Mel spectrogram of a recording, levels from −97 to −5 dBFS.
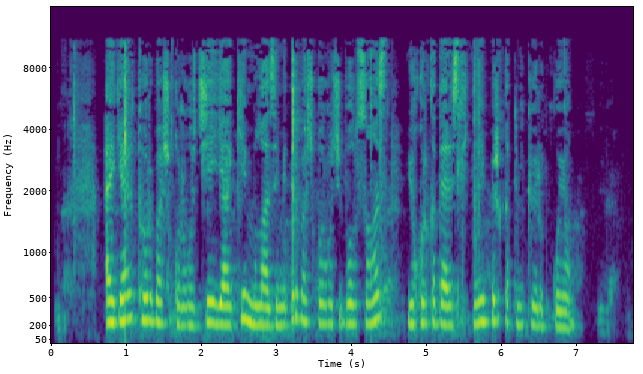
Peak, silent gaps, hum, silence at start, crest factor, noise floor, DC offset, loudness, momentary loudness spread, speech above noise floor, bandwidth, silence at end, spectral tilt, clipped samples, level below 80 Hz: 0 dBFS; none; none; 0.1 s; 20 dB; -48 dBFS; under 0.1%; -21 LUFS; 11 LU; 27 dB; 11.5 kHz; 0.3 s; -3.5 dB/octave; under 0.1%; -60 dBFS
